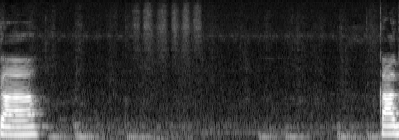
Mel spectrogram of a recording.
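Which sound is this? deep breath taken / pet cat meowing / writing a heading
writing a heading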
